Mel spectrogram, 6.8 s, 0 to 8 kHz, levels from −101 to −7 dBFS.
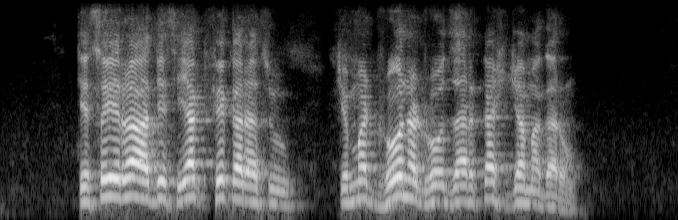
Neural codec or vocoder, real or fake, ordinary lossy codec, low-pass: none; real; Opus, 32 kbps; 7.2 kHz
